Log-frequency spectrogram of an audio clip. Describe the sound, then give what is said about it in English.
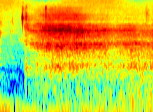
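Fenway the dog sniffing around: a soft, breathy snuffling hiss that starts abruptly and carries on steadily for over a second. No one talks. “Anyway, Fenway's having a wee sniff around.”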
